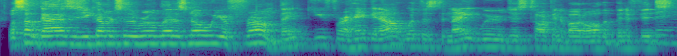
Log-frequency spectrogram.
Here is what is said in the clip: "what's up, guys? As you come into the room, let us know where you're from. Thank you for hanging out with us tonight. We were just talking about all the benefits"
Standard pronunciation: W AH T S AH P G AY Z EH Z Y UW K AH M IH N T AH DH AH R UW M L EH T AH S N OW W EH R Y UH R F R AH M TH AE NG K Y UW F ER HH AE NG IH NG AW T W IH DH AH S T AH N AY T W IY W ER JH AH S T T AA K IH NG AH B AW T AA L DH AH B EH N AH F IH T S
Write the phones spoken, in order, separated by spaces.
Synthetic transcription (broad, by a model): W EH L S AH G AY Z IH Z Y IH K AH M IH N T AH DH AH R UW M L EH T AH S N OW W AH R Y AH R F R AH M TH AE NG K Y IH F ER HH AE NG IH NG AW T W IH DH AH S T AH N AY T W IY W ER JH AH S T T AA K IH NG AH B AW T AA L DH AH B EH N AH F IH T S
